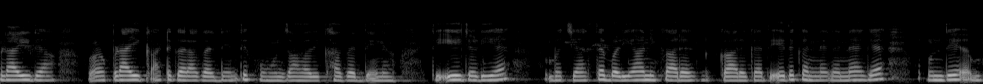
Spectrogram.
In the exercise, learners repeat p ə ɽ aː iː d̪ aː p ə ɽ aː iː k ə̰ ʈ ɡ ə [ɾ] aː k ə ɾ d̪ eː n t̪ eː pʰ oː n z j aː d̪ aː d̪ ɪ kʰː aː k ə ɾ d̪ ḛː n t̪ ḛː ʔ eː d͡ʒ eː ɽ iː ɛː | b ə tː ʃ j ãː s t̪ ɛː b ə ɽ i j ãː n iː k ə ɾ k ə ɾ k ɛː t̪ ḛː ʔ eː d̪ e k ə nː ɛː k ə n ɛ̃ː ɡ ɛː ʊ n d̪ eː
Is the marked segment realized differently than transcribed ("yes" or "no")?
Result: no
